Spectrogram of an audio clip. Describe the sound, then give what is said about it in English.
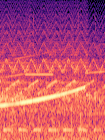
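An electronic proximity alarm from an app running on a phone sounds loudly and steadily: a rapid series of short, evenly spaced low beeps under a slowly rising tone and a warbling, siren-like whine, with no one speaking. “Well, those are the proximity alarms I set up in my app.”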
